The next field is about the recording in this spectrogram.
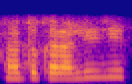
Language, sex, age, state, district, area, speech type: Hindi, male, 18-30, Rajasthan, Bharatpur, urban, conversation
